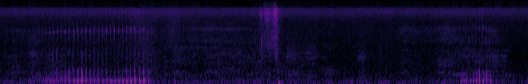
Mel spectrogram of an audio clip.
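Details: Sleeping English Bulldog, an AKC-registered male in a home office in Prosper, Texas, gives two low, rattling snores: a long rumbling one lasting over a second, then a shorter one several seconds later, with quiet room noise between.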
